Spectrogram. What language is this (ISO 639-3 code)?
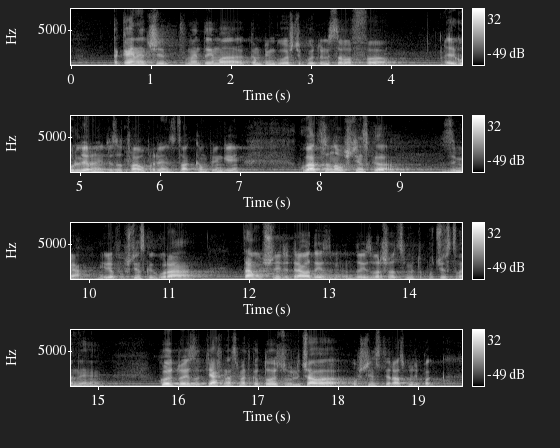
bul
